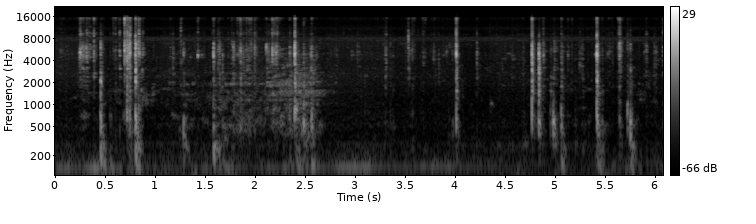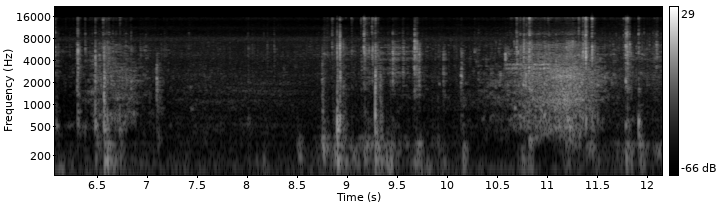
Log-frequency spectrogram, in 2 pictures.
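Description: Scattered sharp knocks and rattles, with three louder swishing noises, the longest near the end.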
